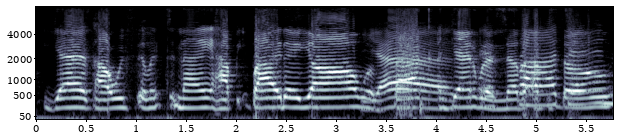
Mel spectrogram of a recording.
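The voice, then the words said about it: Hoarse, lost voice. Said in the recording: “I lost my voice ... gonna go up and down”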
